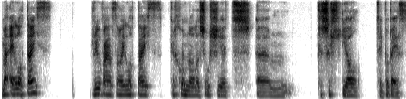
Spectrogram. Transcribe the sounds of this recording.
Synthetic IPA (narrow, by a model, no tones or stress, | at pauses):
maʔɛlˠɔdajθ | rɪwvaːθɔɛlˠɔdajθkʰəχwənɔlˠəsowʃɛtəːm | kʰəsəɬtjɔlˠ | tʰejpʰɔbeːθ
